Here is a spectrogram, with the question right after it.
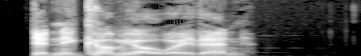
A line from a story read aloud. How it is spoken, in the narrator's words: shouting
